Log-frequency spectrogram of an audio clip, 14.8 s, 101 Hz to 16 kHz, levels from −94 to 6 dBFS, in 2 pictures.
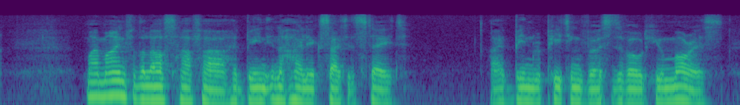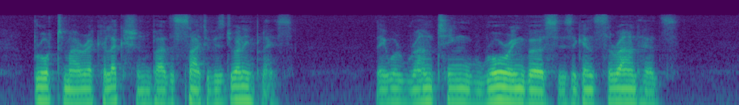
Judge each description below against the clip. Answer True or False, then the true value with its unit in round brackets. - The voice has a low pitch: True (110 Hz)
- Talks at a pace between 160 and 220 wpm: True (170 wpm)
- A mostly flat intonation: True (2.0 semitones)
